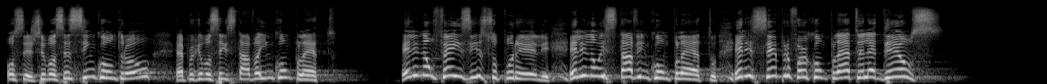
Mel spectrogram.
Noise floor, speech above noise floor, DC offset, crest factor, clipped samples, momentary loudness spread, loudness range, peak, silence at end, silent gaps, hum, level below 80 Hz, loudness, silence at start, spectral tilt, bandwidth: under -90 dBFS; over 72 dB; under 0.1%; 14 dB; under 0.1%; 4 LU; 3 LU; -4 dBFS; 1.1 s; none; none; -58 dBFS; -18 LUFS; 0.05 s; -4 dB/octave; 16 kHz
